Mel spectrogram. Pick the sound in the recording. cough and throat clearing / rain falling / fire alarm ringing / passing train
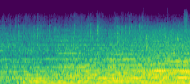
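rain falling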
